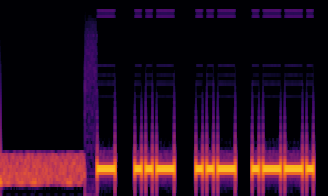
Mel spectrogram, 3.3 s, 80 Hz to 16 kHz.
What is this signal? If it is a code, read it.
Morse code, heard as a keyed tone, about 22 wpm, 600 Hz. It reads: TU UP
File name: jh6nkz-g8bcg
